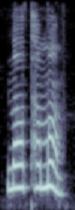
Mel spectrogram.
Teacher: Natamam üçüncü hecaya düşür.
